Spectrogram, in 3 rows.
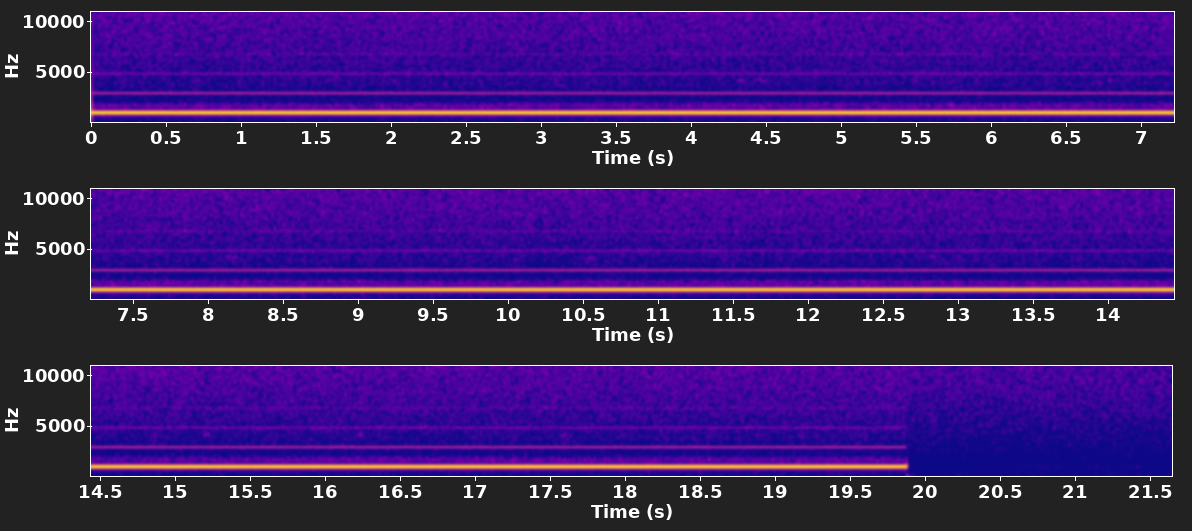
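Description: Steady 1 kHz line-up tone: the reference test tone laid down with colour bars at the head of a videotape. It is one unwavering pitch that switches on and off abruptly.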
